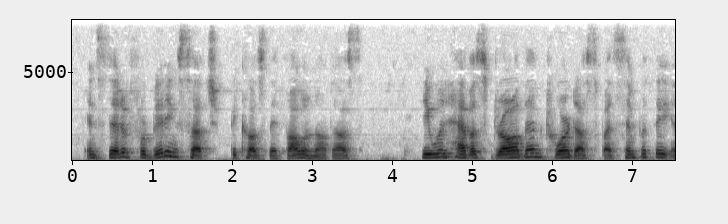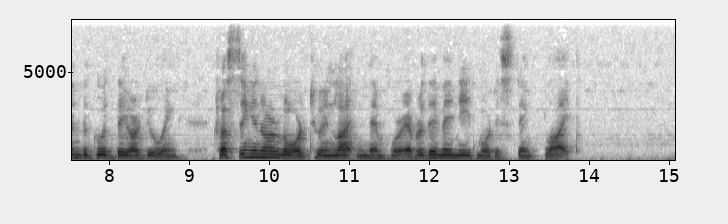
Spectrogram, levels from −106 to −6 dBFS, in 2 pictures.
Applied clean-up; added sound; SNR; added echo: none; none; none; none.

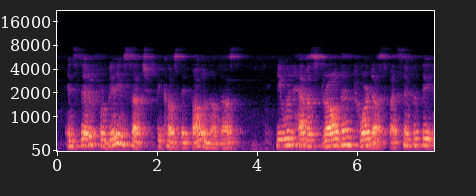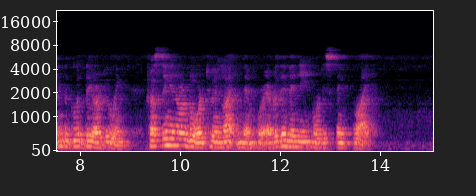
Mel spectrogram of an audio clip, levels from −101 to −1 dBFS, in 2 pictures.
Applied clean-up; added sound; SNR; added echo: none; none; none; reverberation time 0.6 s.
